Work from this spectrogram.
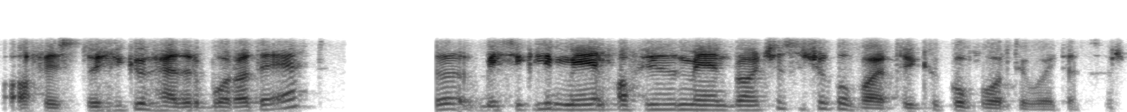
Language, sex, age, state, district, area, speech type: Kashmiri, male, 18-30, Jammu and Kashmir, Kupwara, rural, conversation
